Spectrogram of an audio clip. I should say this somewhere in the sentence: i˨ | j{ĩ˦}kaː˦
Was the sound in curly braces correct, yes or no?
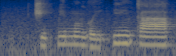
yes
